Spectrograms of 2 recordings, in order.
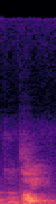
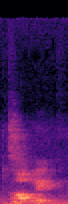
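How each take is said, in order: First: The stress is on the second syllable. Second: The stress is on the first syllable. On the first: The speaker calls it wrong. "anh sẽ hay bị nhấn vào âm thứ hai" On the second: The speaker calls it right. "Nhưng mà phải là topic"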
